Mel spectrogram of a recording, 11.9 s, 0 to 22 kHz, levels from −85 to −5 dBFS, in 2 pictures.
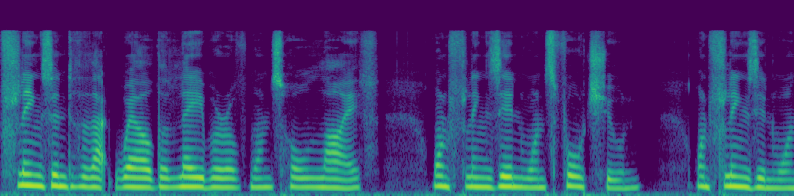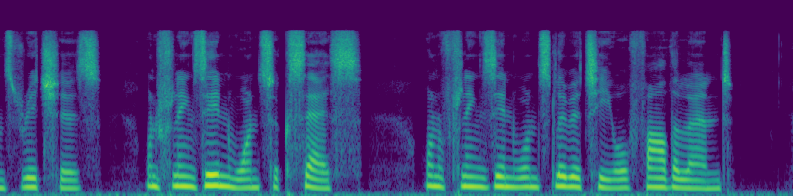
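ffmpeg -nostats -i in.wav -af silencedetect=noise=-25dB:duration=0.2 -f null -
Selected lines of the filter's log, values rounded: silence_start: 2.68
silence_end: 3.26 | silence_duration: 0.58
silence_start: 4.71
silence_end: 5.24 | silence_duration: 0.53
silence_start: 6.67
silence_end: 7.06 | silence_duration: 0.39
silence_start: 8.61
silence_end: 9.16 | silence_duration: 0.54
silence_start: 11.42
silence_end: 11.91 | silence_duration: 0.49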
